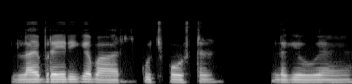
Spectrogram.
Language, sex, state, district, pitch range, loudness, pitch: Hindi, male, Uttar Pradesh, Shamli, 110-115 Hz, -18 LUFS, 110 Hz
